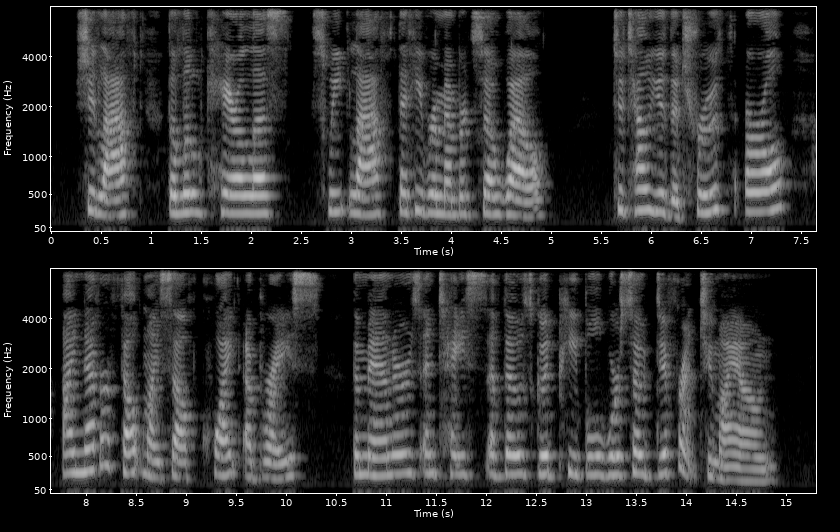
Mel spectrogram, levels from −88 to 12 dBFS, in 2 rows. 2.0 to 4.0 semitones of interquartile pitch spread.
Yes: narrow, 2.4 semitones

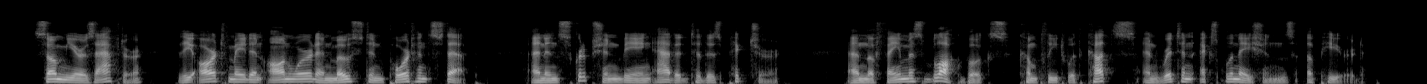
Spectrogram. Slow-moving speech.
Yes: slow, 130 wpm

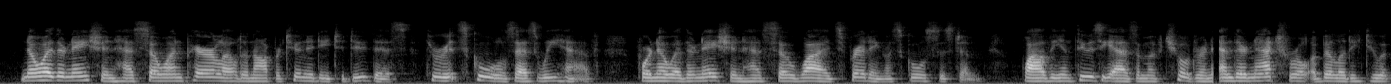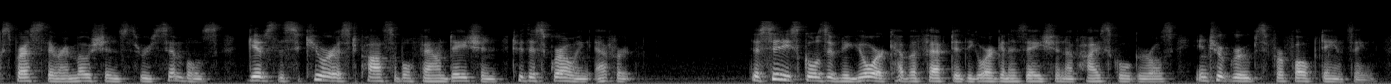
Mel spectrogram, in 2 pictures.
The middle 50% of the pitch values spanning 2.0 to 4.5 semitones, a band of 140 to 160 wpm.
Yes: average, 2.7 semitones; average, 155 wpm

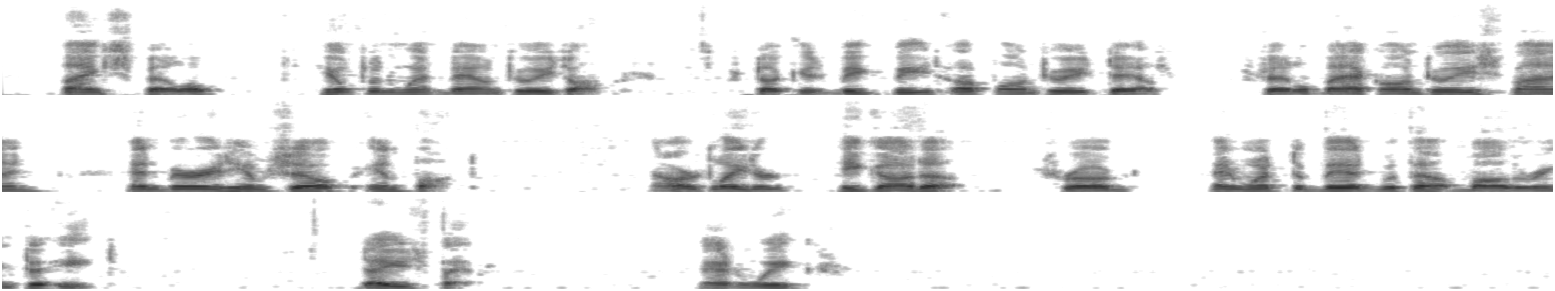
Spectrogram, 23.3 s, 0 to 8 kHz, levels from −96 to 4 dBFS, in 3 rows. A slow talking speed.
Yes: slow, 115 wpm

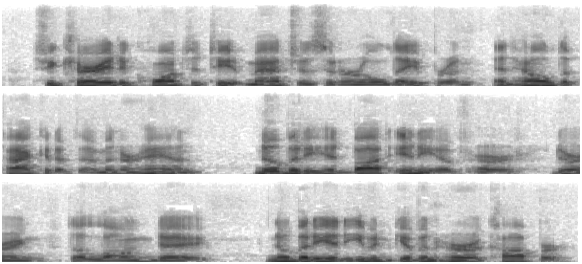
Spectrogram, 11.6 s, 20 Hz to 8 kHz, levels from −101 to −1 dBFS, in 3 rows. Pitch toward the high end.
No: low, 120 Hz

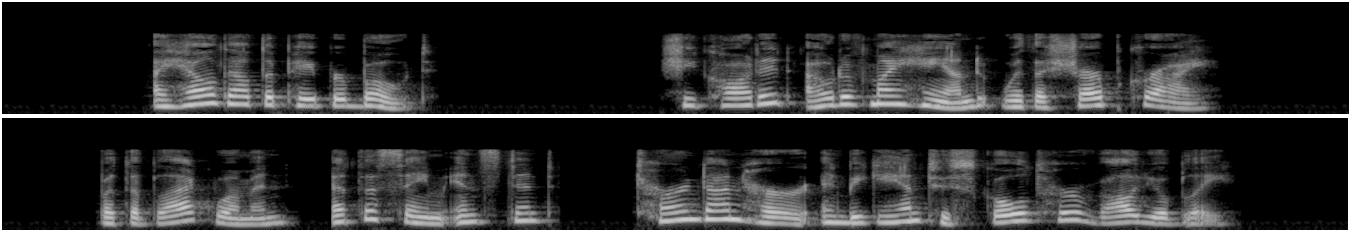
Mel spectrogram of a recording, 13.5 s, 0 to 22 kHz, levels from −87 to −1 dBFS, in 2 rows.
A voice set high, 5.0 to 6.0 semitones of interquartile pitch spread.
Yes: high, 215 Hz; wide, 5.4 semitones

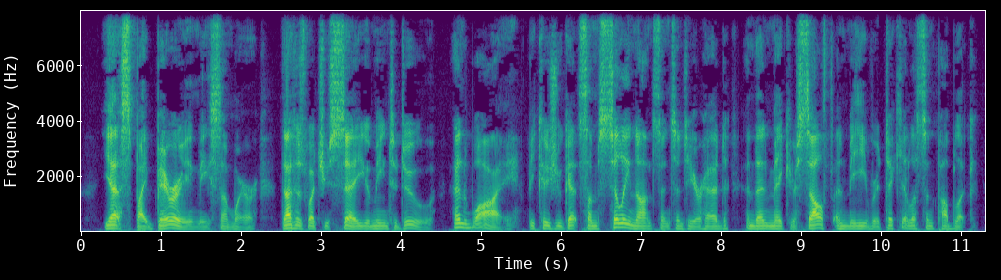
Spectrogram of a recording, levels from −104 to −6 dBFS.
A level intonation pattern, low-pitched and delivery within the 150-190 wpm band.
Yes: narrow, 2.3 semitones; low, 100 Hz; average, 180 wpm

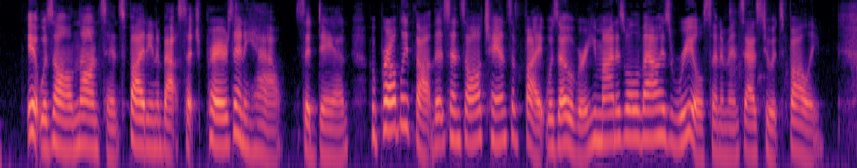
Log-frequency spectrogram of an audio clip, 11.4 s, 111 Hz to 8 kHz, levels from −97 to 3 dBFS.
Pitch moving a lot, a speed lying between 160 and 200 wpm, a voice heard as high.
Yes: wide, 5.8 semitones; average, 185 wpm; high, 200 Hz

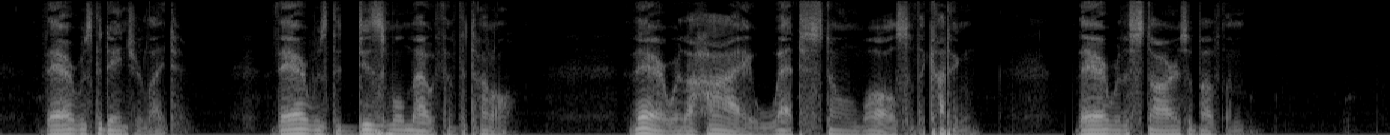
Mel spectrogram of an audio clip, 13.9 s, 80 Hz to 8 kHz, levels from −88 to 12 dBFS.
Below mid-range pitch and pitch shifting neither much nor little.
No: very low, 95 Hz; narrow, 2.2 semitones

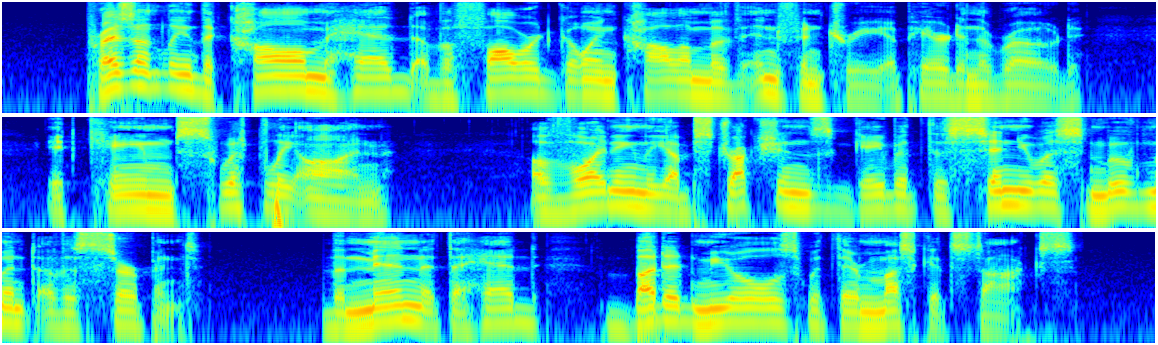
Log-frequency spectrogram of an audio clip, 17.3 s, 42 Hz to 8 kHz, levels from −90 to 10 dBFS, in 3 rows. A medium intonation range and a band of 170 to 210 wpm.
No: average, 4.0 semitones; average, 140 wpm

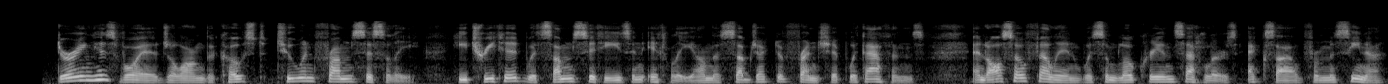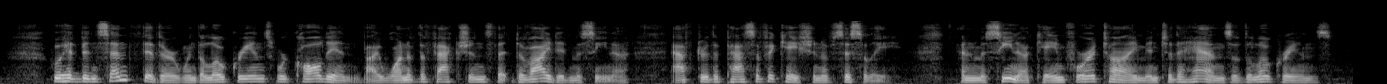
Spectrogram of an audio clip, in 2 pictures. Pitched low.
Yes: low, 110 Hz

